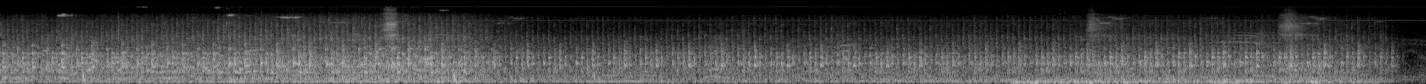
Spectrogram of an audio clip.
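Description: Diesel engine of an AEC single-deck bus running steadily, with a few brief clicks.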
